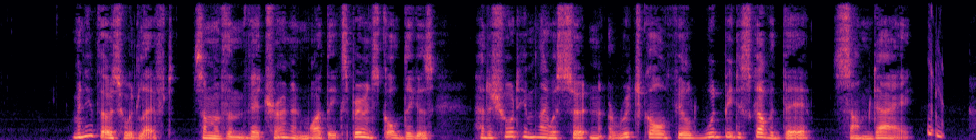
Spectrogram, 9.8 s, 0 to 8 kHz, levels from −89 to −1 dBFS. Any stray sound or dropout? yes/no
yes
